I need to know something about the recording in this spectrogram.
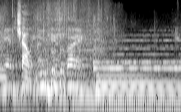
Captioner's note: chuckles; event announcer speaking faintly; gentle reflective music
